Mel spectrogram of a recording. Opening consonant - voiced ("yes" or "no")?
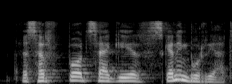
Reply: no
